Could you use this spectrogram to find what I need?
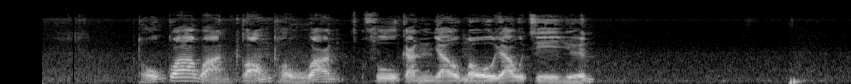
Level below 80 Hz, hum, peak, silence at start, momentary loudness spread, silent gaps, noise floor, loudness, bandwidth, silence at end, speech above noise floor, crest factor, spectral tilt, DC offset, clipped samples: -46 dBFS; none; -2 dBFS; 0.65 s; 16 LU; none; -48 dBFS; -18 LUFS; 13 kHz; 0.45 s; 31 dB; 18 dB; -4.5 dB/octave; under 0.1%; under 0.1%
